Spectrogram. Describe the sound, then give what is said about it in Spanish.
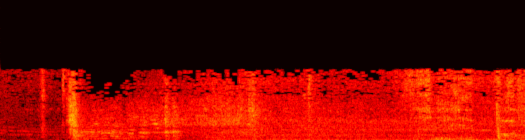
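A car engine starts and settles into a steady, faint, broad rumble with a few brief louder bursts. “arranca el motor.”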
